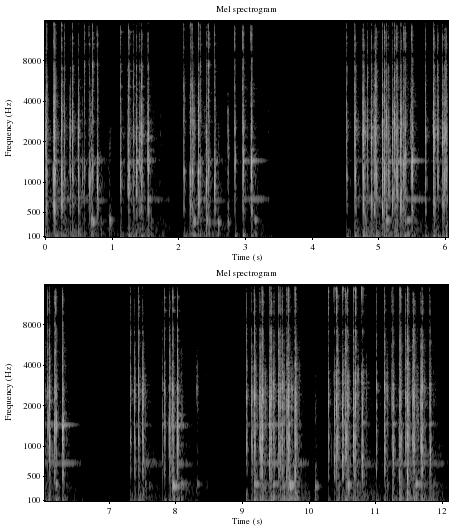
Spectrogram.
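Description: Typing on a computer keyboard: bursts of rapid keystrokes with short pauses between them, and two brief silent gaps.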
